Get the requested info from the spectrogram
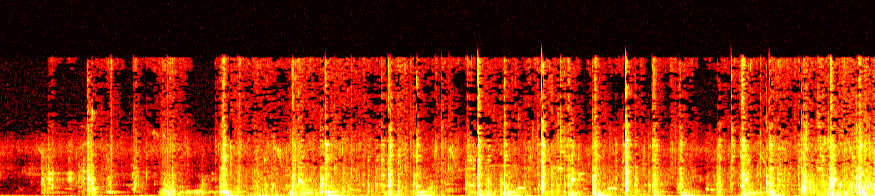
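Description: Small diesel water-pump engine being turned over by hand crank: a regular low knock about twice a second, with sharp metallic clicks from the crank and engine.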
